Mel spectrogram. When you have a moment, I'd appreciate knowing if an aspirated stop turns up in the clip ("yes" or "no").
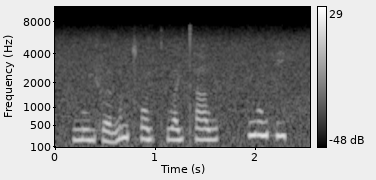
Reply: yes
